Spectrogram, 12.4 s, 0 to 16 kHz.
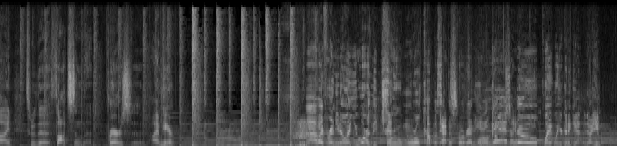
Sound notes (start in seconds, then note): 3.7 gentle upbeat music; 5.7 air whooshing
